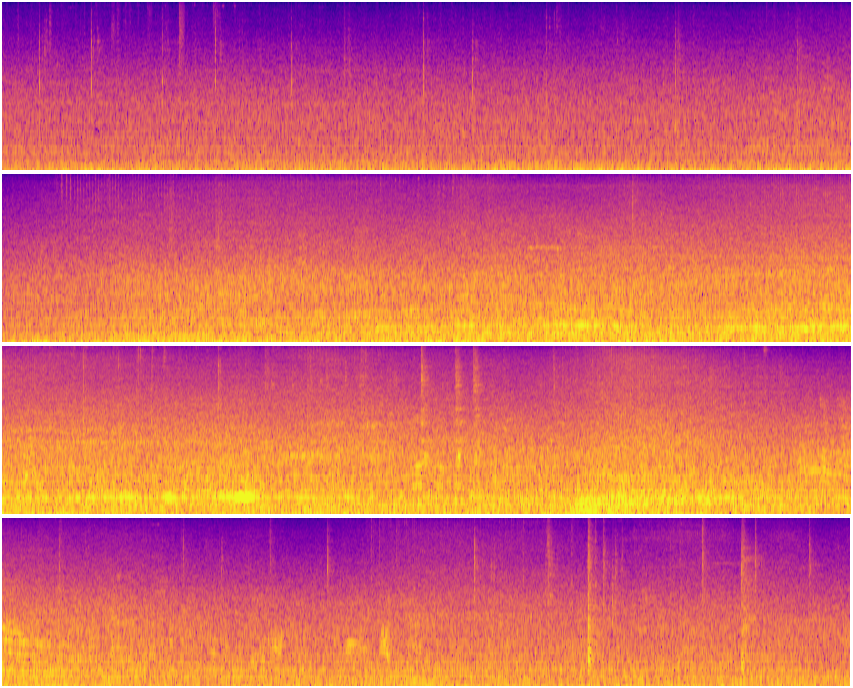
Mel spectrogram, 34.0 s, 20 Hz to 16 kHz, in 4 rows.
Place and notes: {"title": "Peace Memorial Park, Taiwan - In the corner of the street", "date": "2014-01-21 16:13:00", "description": "In the corner of the street, Followed a blind, The visually impaired person is practicing walking on city streets, Zoom H6 Ms + SENNHEISER ME67", "latitude": "25.04", "longitude": "121.52", "timezone": "Asia/Taipei"}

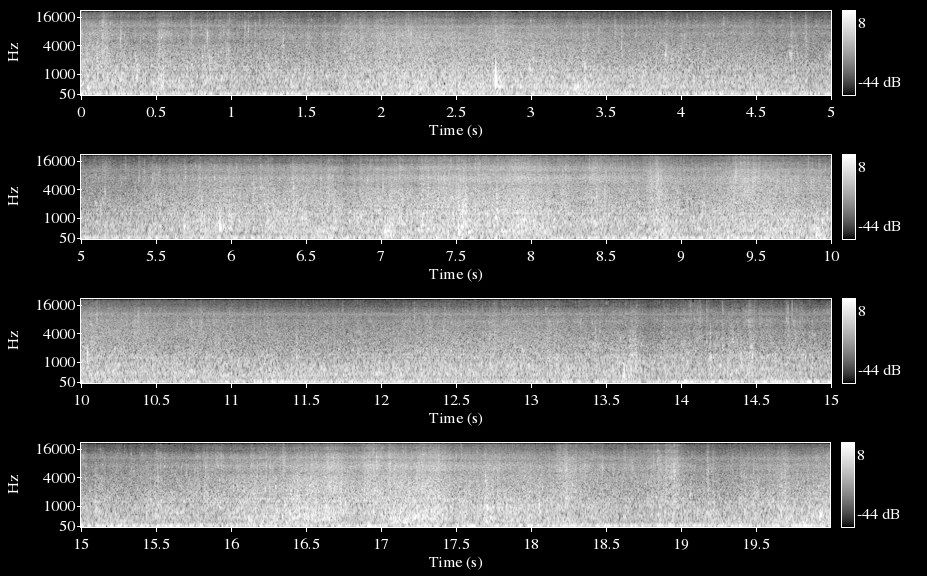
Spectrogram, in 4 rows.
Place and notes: {"title": "Yu’ao, Wanli Dist., New Taipei City - The sound of the waves", "date": "2012-06-25 16:57:00", "latitude": "25.19", "longitude": "121.69", "altitude": "10", "timezone": "Asia/Taipei"}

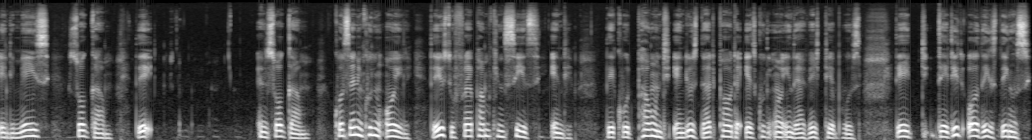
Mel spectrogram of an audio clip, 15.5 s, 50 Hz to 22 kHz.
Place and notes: {"title": "Sikalenge, Binga, Zimbabwe - Women at the Zambezi river...", "date": "2016-10-31 18:15:00", "description": "Lucia Munenge gives a summary translation of the interview with Ester in English", "latitude": "-17.67", "longitude": "27.46", "altitude": "574", "timezone": "Africa/Harare"}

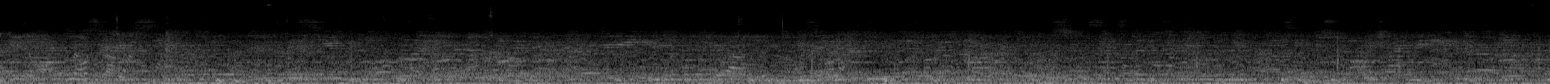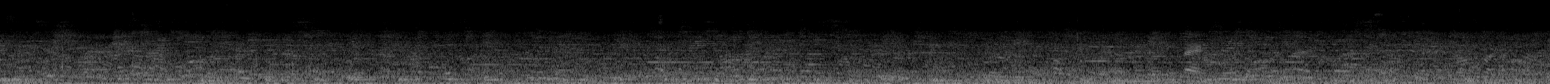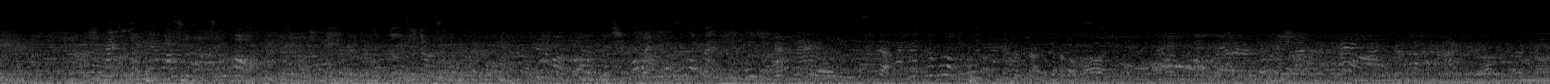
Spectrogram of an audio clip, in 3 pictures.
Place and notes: {"title": "Nanjin Road, Shanghai - inside the department store", "date": "2013-11-25 16:18:00", "description": "The crowd, Walking inside the department store, Footsteps, Traffic Sound, Binaural recording, Zoom H6+ Soundman OKM II", "latitude": "31.24", "longitude": "121.48", "altitude": "9", "timezone": "Asia/Shanghai"}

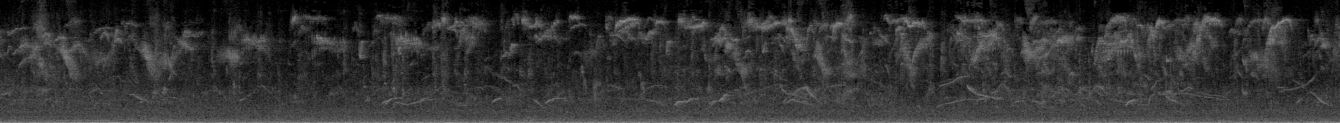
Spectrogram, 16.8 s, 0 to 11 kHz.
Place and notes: {"title": "Thamesmead, UK - Birds of Southmere Park Way", "date": "2017-02-11 14:50:00", "description": "Recorded with a stereo pair of DPA 4060s and a Marantz PMD661.", "latitude": "51.49", "longitude": "0.13", "altitude": "4", "timezone": "GMT+1"}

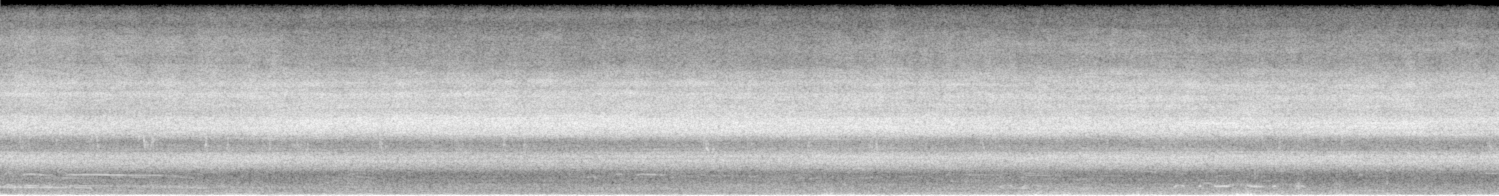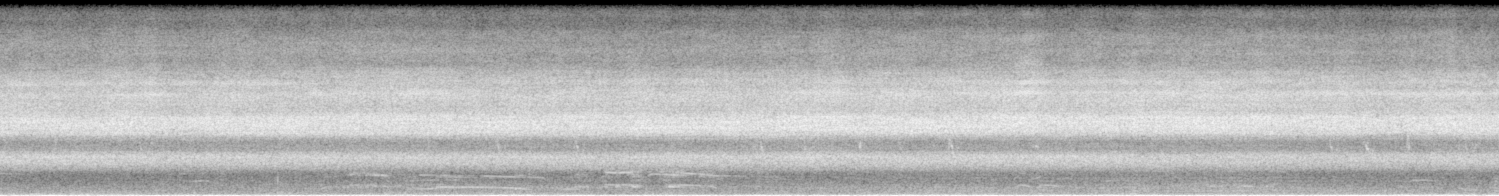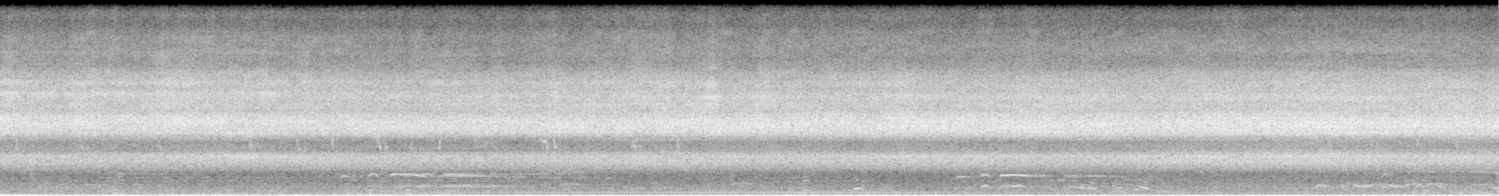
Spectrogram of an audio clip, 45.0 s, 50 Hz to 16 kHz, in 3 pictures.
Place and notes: {"title": "Campsite 3 - Ahrax tar-Ramel, Triq Dahlet Ix-Xmajjar, Mellieha, Malta - crickets", "date": "2020-09-24 16:31:00", "description": "passing by one of the most forested areas I saw on Malta. Lots of crickets occupying trees and bushes. (roland r-07)", "latitude": "35.99", "longitude": "14.37", "altitude": "43", "timezone": "Europe/Malta"}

